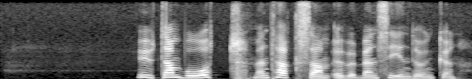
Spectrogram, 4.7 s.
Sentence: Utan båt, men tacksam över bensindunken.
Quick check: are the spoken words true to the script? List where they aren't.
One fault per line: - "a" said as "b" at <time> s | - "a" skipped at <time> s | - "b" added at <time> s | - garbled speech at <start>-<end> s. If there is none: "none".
none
